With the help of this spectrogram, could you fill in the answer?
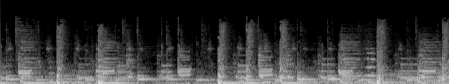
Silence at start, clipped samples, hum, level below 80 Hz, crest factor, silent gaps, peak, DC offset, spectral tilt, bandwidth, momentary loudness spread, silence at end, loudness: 0 s; under 0.1%; none; -22 dBFS; 18 dB; none; 0 dBFS; under 0.1%; -7.5 dB/octave; 8.8 kHz; 5 LU; 0 s; -20 LUFS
